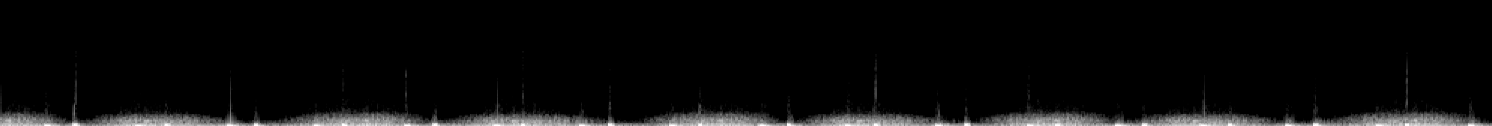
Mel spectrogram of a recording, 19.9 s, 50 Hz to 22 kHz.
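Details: Simulated heartbeat and breathing of Sharky, an animated cartoon shark from Zig & Sharko: dull low heartbeats with slow soft breath sounds swelling about every two and a half seconds, roughly 24 breaths a minute.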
